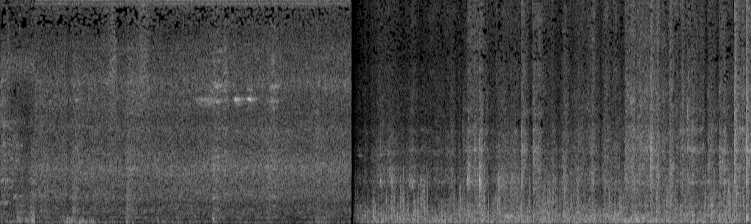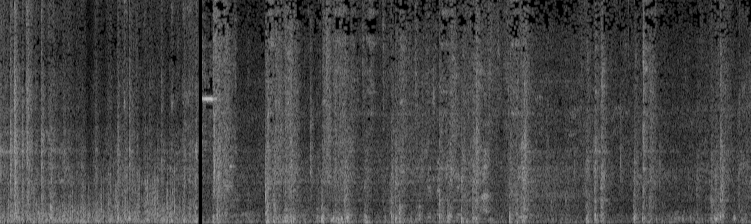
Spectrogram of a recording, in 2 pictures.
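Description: Moving express passenger train heard from the coach doorway: the steady rumble of wheels on rails, with clickety-clack over the rail joints. It is quieter for the first five seconds or so, then suddenly louder, with sharp clicks from the wheels over joints in the second half.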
